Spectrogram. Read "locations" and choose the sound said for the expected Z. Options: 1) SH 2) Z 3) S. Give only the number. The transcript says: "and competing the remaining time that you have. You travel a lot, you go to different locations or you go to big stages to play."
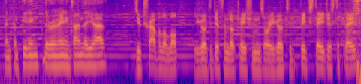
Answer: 2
